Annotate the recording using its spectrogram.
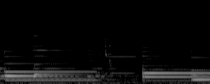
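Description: Guitalele played fingerstyle: plucked notes ring and fade away over about a second, then a new chord is struck about a second and a half in and rings on.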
